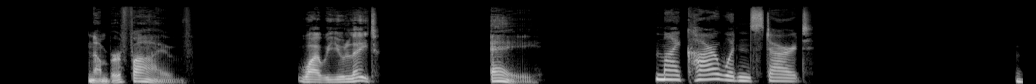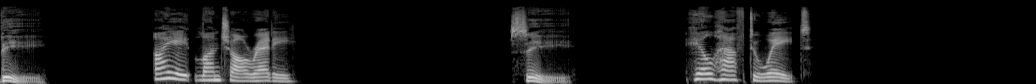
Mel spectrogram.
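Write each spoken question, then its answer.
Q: Why were you late?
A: A: My car wouldn't start.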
